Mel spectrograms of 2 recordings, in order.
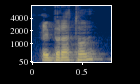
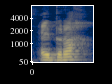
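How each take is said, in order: First: The word ends with a full -tun syllable. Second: The word ends softly with an h sound. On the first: The speaker carries on without stopping. The speaker calls it wrong. "and not ibratun" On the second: The speaker stops at the end of the word. The speaker calls it right. "how I pronounced the ta marbuta as ibrah"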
